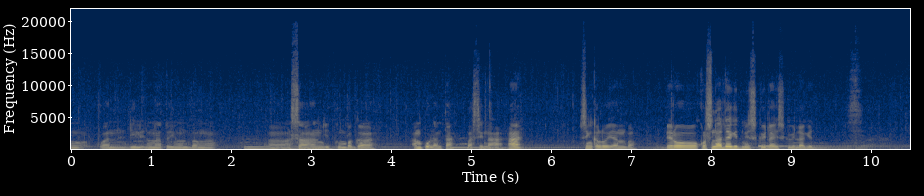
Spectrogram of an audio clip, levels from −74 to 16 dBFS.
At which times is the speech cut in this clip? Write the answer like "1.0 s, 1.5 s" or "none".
none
